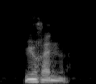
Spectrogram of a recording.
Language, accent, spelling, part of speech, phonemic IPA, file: French, France, murène, noun, /my.ʁɛn/, LL-Q150 (fra)-murène.wav
- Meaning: moray eel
